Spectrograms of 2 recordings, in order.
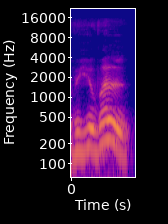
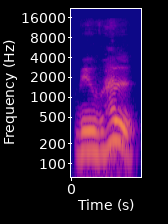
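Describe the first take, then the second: Both takes have the same delivery.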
